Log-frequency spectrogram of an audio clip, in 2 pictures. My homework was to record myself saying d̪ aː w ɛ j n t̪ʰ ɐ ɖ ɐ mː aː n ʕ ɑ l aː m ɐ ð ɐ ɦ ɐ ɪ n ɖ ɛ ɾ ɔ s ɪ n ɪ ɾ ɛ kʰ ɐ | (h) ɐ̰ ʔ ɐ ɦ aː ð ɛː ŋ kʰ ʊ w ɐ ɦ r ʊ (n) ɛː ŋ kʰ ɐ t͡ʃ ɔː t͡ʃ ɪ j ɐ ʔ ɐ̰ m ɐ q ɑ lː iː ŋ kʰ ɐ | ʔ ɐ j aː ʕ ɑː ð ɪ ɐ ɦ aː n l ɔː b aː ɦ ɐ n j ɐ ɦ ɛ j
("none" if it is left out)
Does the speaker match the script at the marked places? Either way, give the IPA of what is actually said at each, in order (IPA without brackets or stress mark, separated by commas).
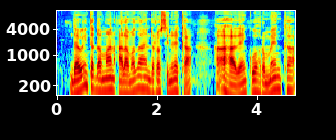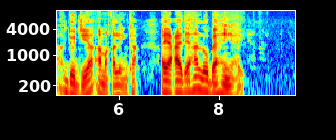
h, m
